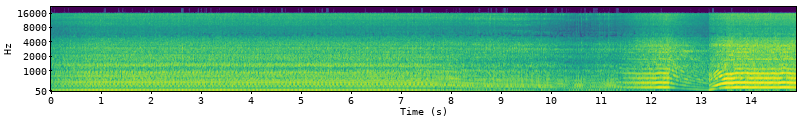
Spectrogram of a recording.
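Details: Hot Stihl MS391 chainsaw with hanging idle, before muffler mod: stays at a high steady whine after throttle release, then slowly sags to idle; tach reads 11,600 rpm at high, not hitting rev limiter; cause not confirmed.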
